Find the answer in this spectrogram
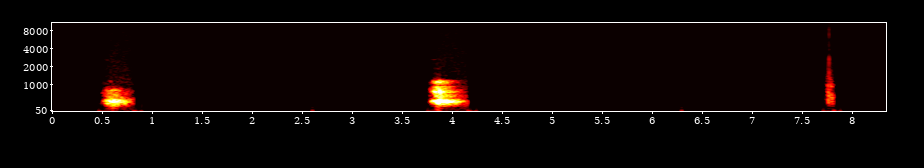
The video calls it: Two minutes and fifty nine seconds of dog barking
